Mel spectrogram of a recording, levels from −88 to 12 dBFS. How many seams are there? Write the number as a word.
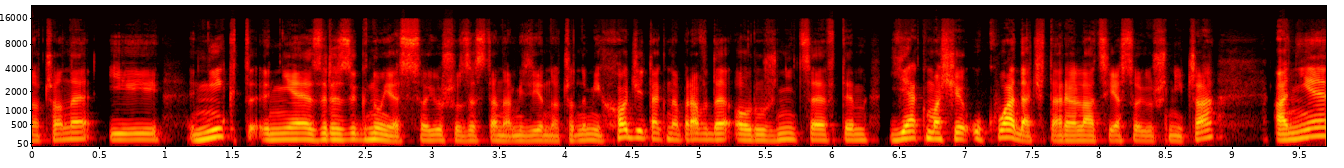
one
